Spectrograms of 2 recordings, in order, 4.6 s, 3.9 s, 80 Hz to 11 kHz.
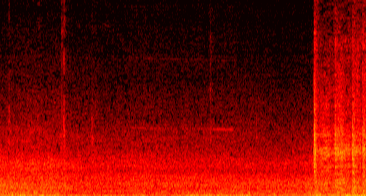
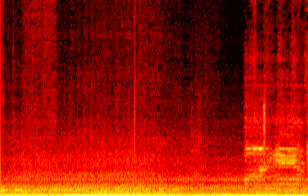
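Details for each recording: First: Turbo VW Rabbit 2.5L with a C2 turbo kit and a 2.5-inch catless downpipe, no resonator, muffler deleted: cold start fires into a loud, raspy, rapid drone that is brutally loud at first. Straight-pipe exhaust leaking at the flex joint. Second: Turbo VW Rabbit 2.5L after a new 3-inch stainless catless downpipe with a Vibrant bottle-type resonator: a deep, steady, still pretty loud idle rumble with an even beat and no leak rasp. Normal exhaust note.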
